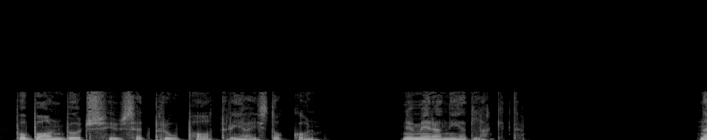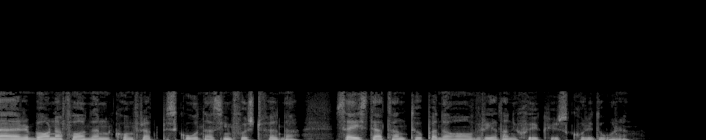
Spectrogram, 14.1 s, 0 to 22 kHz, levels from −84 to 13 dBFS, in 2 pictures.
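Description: No technical faults can be heard anywhere in the audio.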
